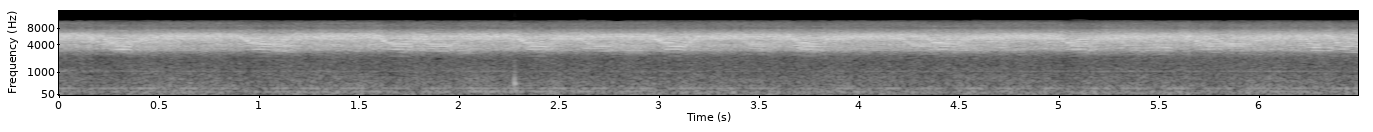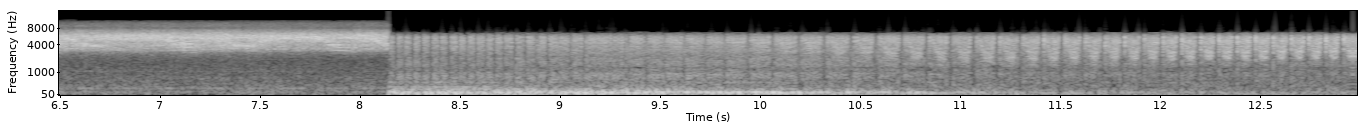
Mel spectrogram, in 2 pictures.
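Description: Cicadas fill the air with a loud, steady, high-pitched buzzing drone.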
